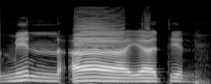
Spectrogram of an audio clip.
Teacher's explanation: min ada nun mati bertemu hamzah maka dinamakan dengan bacaan izhar. Suara nunnya harus dibaca dengan jelas.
